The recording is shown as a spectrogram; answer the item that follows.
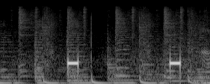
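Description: Workout interval timer's countdown beeps: two short electronic beeps a second apart, marking the last seconds of an exercise interval. Background music with a steady beat plays underneath.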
